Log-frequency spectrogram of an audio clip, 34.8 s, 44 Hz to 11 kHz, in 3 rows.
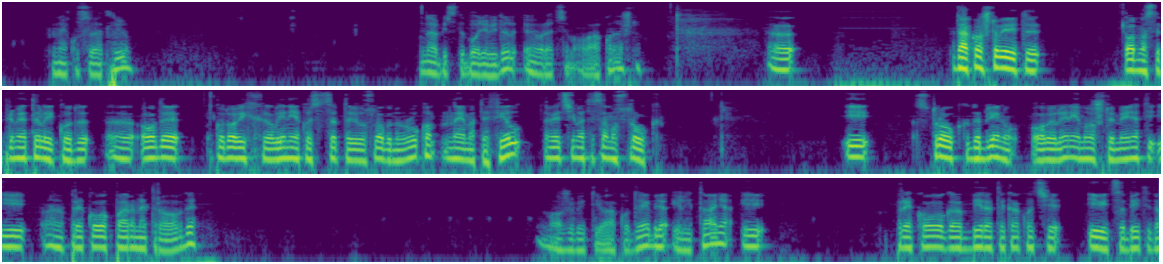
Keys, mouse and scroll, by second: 1.9 click, 3.5-5.0 drag, 5.3-6.7 drag, 22.6 click, 26.9-29.9 drag, 30.3 click, 31.5 click, 32.3 click, 33.9 click, 34.6-34.7 ctrl+scroll down 2.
